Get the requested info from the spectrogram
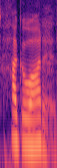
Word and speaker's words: Jaguares: It's Jaguares.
